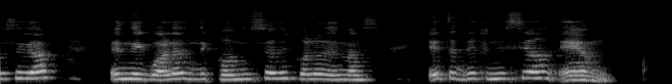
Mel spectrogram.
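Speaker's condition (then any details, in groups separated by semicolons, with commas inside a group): Cerebral palsy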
